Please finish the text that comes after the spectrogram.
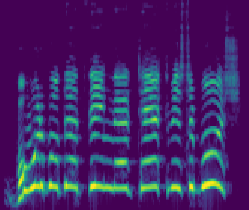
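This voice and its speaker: A woman's voice: very high voice, level tone, brisk. A woman playing an anxious, complaining wife in an amateur student radio play. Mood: worried, defiant. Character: Katie, complaining, anxious wife who is a nurse.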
